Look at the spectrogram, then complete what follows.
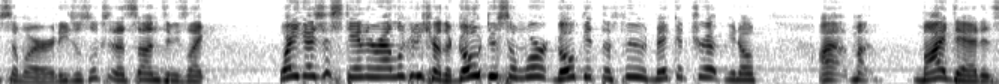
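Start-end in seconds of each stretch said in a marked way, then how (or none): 2.3-6.0 high, loud, fast dad scolding; rapid-fire dad rant, pitched up and loud; exasperated dad. Acted. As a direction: nag the idle sons like a fed-up dad. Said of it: "that is such a dad thing".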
